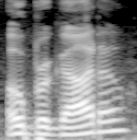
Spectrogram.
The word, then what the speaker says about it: obrigado: It's obrigado is how you say that.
